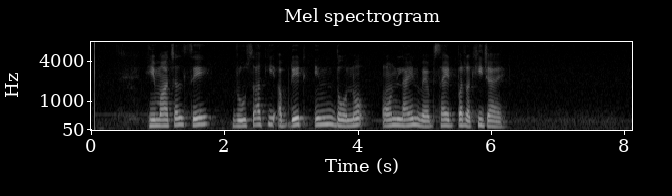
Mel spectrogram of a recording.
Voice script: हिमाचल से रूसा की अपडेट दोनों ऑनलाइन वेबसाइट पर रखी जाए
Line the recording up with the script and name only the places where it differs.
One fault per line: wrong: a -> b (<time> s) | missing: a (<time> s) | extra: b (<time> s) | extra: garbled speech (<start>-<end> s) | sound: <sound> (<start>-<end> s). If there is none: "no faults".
extra: इन (3.4 s)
